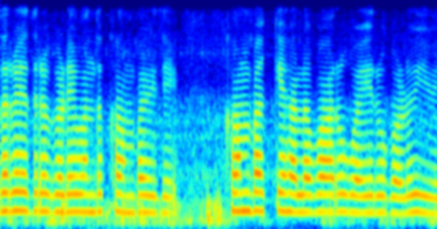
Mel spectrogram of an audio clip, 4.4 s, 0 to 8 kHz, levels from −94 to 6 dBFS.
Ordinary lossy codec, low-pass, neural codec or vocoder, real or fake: Opus, 32 kbps; 7.2 kHz; none; real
